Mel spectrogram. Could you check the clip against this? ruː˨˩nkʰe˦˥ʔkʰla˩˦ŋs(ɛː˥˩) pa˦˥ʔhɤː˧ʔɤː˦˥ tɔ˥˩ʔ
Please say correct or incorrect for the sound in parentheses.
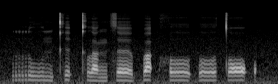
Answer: incorrect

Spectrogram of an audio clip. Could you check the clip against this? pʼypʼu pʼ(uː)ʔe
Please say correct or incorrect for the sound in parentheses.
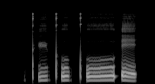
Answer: correct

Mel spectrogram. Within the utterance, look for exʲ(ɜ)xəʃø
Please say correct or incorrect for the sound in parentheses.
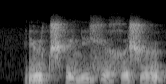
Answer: correct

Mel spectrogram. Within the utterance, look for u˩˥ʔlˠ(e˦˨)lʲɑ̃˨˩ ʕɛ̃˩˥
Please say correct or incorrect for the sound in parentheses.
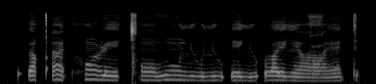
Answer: correct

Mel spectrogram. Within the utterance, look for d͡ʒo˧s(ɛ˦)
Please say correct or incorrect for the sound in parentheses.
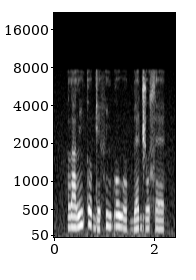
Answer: incorrect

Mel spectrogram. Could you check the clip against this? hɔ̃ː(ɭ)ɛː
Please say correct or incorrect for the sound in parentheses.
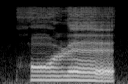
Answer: correct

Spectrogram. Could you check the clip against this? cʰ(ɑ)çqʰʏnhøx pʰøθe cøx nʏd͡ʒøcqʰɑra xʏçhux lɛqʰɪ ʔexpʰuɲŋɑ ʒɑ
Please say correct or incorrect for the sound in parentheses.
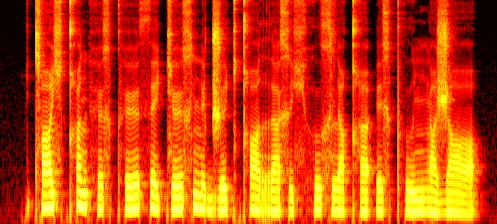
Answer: correct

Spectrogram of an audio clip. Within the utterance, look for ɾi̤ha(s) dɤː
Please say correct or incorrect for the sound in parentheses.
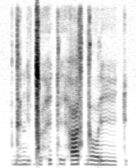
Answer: correct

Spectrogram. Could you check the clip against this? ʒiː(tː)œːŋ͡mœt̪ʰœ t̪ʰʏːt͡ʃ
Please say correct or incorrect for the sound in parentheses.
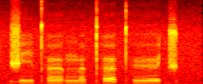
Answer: incorrect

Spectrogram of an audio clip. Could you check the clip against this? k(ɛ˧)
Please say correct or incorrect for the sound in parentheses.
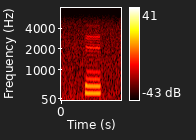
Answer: correct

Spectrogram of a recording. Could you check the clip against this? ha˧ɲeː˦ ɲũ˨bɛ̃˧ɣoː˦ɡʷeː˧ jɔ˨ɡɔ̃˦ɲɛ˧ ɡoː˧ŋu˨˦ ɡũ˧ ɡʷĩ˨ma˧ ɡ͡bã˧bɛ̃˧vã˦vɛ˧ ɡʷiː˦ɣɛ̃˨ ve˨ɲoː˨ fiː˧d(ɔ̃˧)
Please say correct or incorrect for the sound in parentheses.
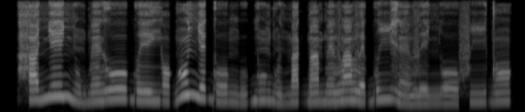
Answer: incorrect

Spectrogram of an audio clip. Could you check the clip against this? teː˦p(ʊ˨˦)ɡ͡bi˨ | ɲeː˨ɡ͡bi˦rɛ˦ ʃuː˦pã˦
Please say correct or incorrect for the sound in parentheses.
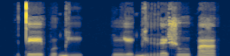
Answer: correct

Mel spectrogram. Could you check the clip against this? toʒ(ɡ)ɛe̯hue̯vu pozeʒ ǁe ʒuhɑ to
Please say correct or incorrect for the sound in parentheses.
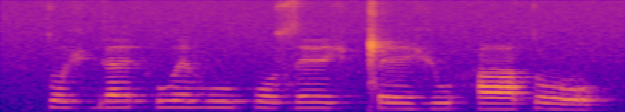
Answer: correct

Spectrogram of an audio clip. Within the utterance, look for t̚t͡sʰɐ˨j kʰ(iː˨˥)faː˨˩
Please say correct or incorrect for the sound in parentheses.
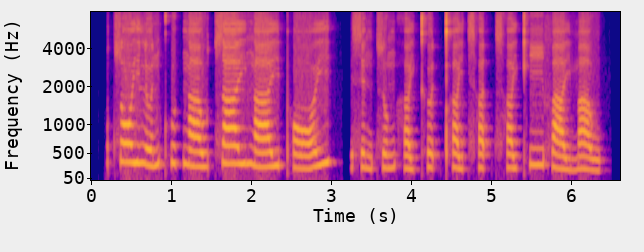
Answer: incorrect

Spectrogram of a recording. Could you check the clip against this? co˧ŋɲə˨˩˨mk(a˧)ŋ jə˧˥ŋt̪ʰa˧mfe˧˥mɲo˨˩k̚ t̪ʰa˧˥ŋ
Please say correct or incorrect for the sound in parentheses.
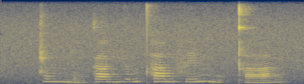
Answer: correct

